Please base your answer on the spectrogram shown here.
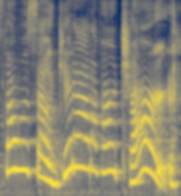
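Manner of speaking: shrill, very high shouted call. Retelling how a lady yelled up front to a coworker: imitating someone yelling. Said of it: "she yells up front".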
